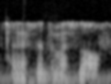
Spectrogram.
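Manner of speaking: normal talking voice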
